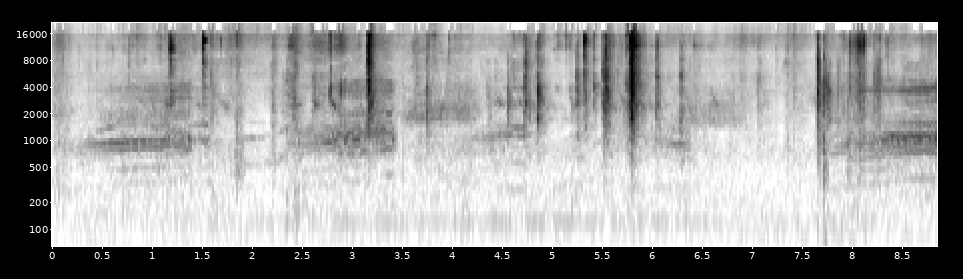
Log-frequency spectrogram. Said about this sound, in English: the chickens, they start raising heck because they say, here he comes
